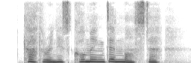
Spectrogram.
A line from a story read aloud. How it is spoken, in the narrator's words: I whispered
